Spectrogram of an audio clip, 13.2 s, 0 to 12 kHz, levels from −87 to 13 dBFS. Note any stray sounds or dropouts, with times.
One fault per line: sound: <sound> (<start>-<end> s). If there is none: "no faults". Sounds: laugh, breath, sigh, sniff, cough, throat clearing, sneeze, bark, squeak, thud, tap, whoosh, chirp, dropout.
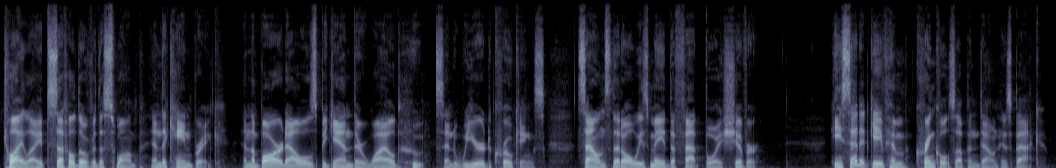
sound: dropout (5.4-5.5 s)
